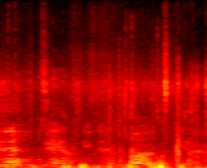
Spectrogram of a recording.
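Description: A basketball bouncing several times on a hard outdoor court, each bounce a short sharp knock, while players' voices carry in the background.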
